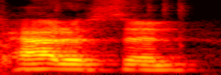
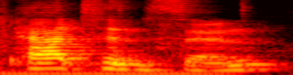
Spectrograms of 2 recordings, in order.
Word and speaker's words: Pattinson: big thing is uh robert patterson robert pattinson because i know i butchered it last time and then people attacked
